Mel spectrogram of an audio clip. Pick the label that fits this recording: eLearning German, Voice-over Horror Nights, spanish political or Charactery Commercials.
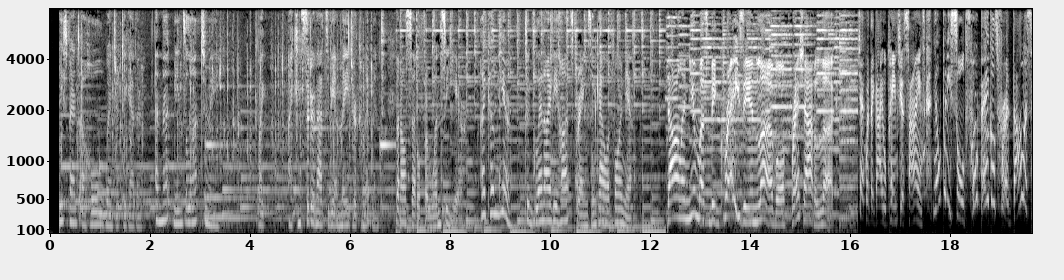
Charactery Commercials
